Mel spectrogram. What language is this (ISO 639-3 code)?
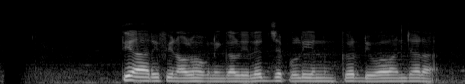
sun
